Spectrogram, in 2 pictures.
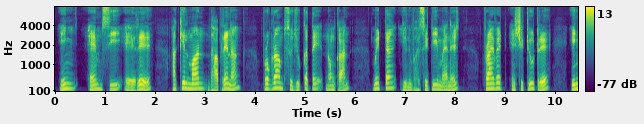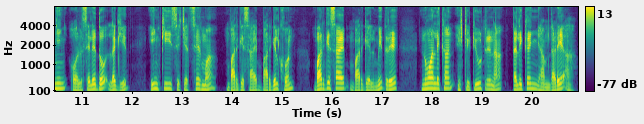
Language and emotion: Santali, neutral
